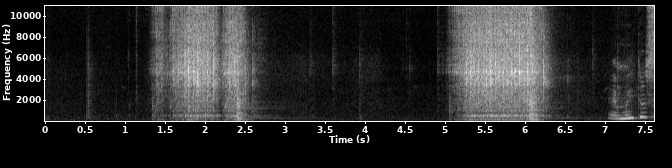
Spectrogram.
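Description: A sewing machine stitching the lining of a tube dress runs in two loud, sustained bursts with quiet pauses between them, and a voice starts at the very end.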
